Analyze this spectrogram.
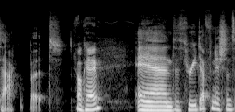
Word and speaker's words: sackbut: it's spelled s a Buu T but it's pronounced sackbut okay and the three definitions I have are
